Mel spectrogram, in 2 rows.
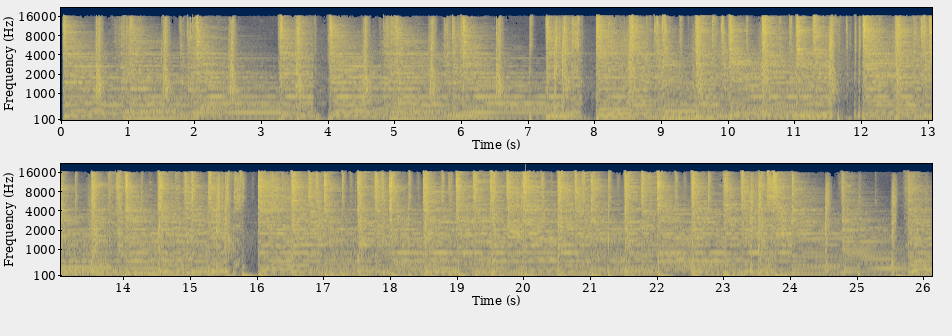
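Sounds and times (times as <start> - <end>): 
guitar ringtone: 0.0 - 26.1.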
